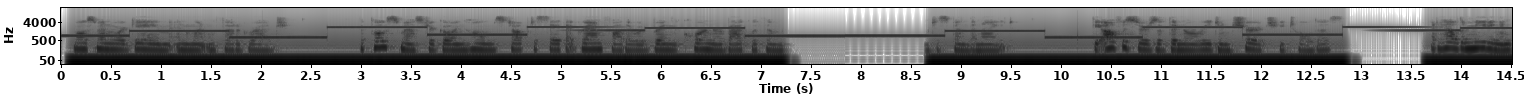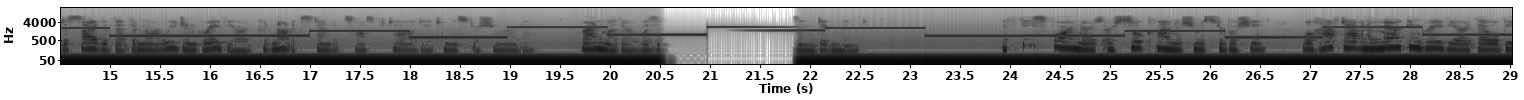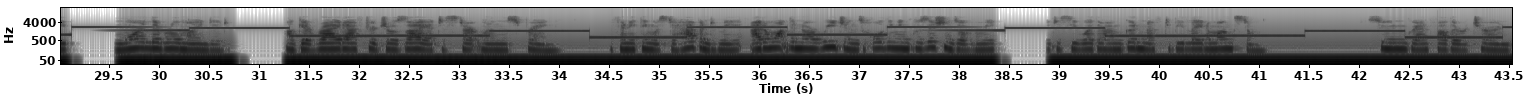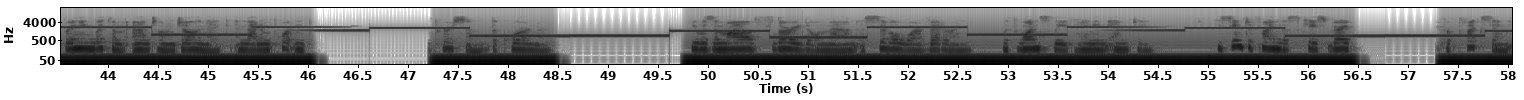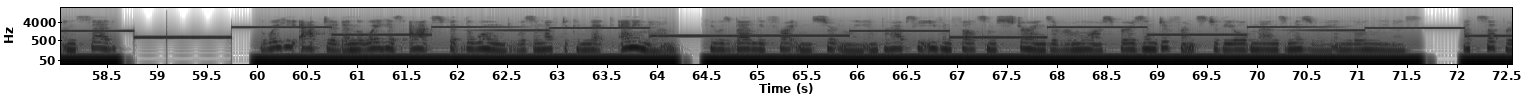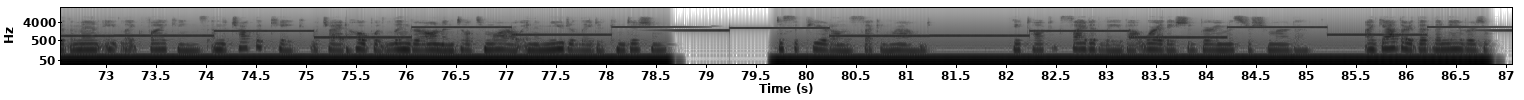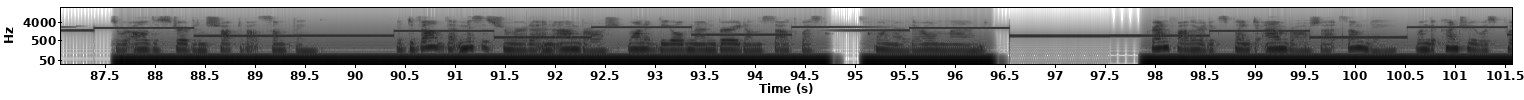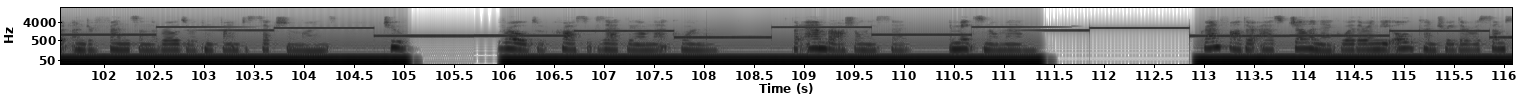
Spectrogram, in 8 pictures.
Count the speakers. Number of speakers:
1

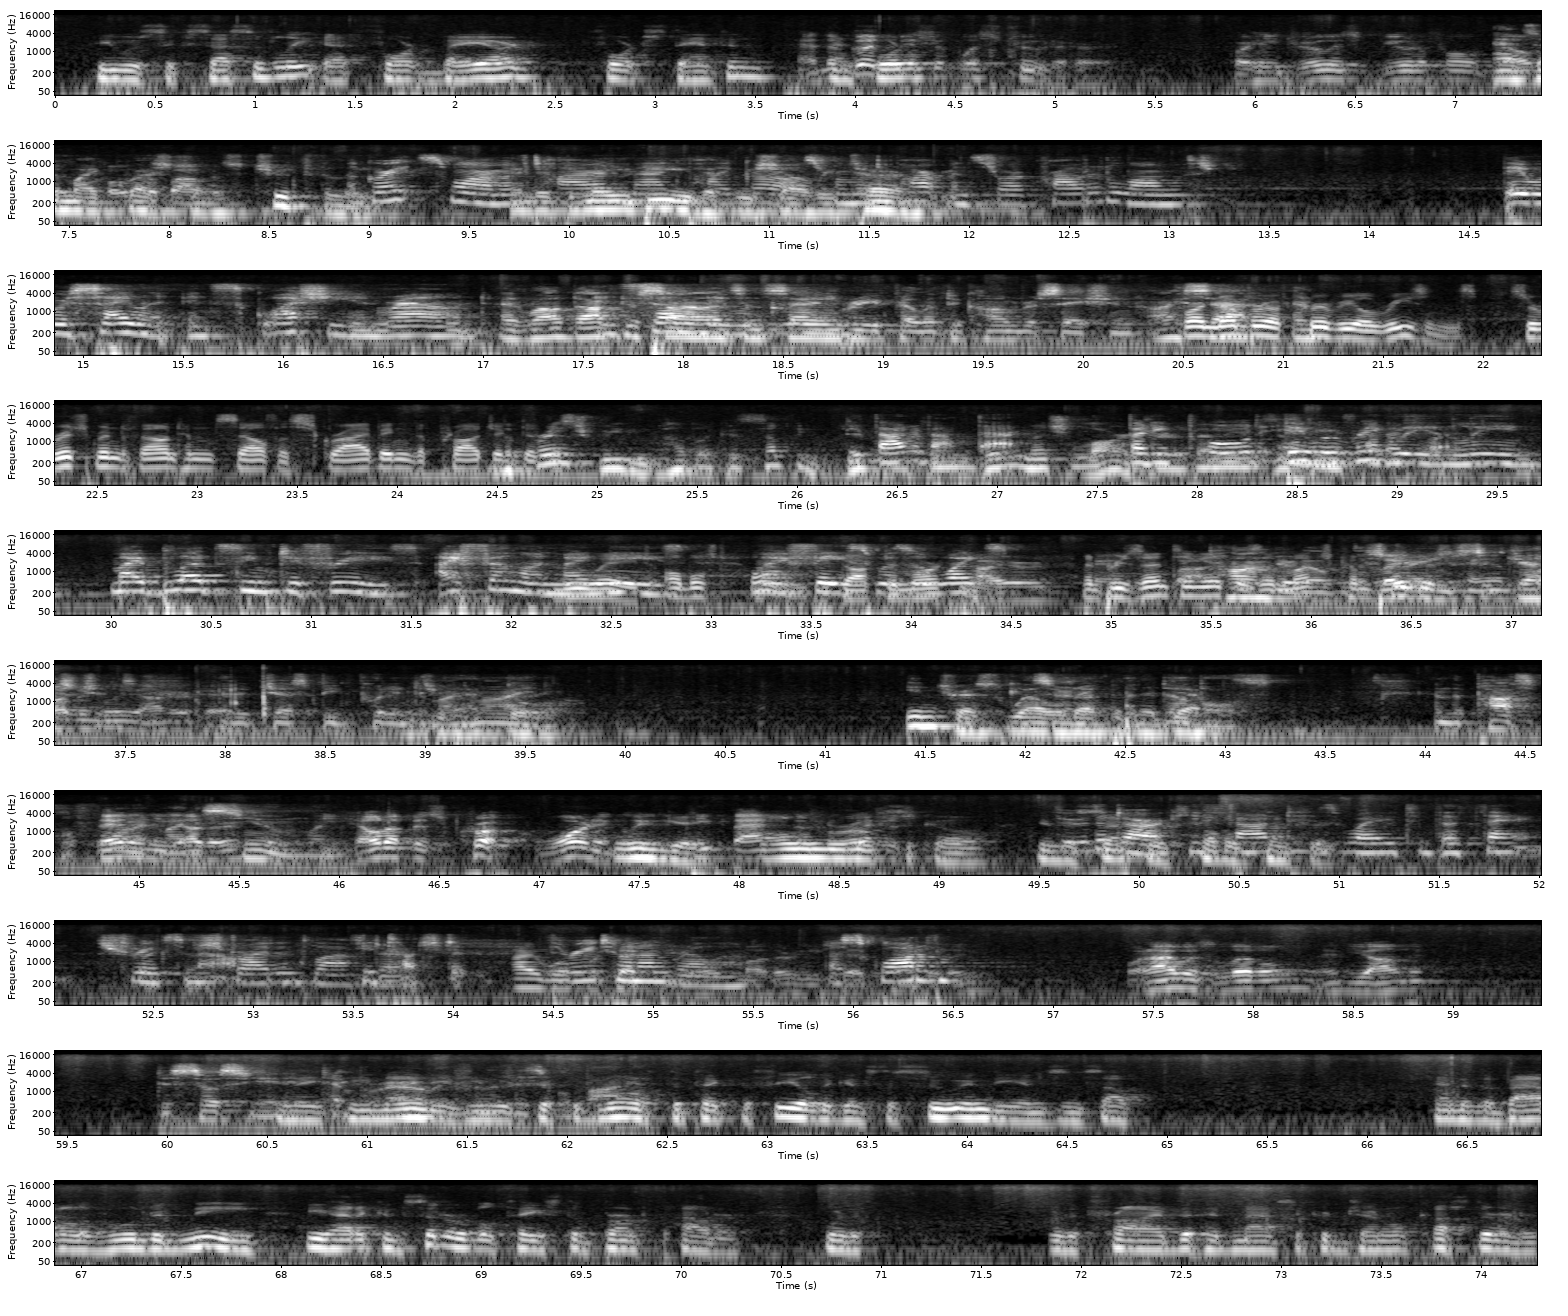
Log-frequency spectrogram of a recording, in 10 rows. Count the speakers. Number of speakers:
9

